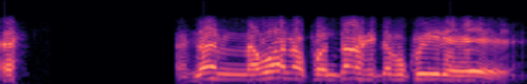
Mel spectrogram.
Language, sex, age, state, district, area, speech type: Manipuri, male, 30-45, Manipur, Kakching, rural, conversation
